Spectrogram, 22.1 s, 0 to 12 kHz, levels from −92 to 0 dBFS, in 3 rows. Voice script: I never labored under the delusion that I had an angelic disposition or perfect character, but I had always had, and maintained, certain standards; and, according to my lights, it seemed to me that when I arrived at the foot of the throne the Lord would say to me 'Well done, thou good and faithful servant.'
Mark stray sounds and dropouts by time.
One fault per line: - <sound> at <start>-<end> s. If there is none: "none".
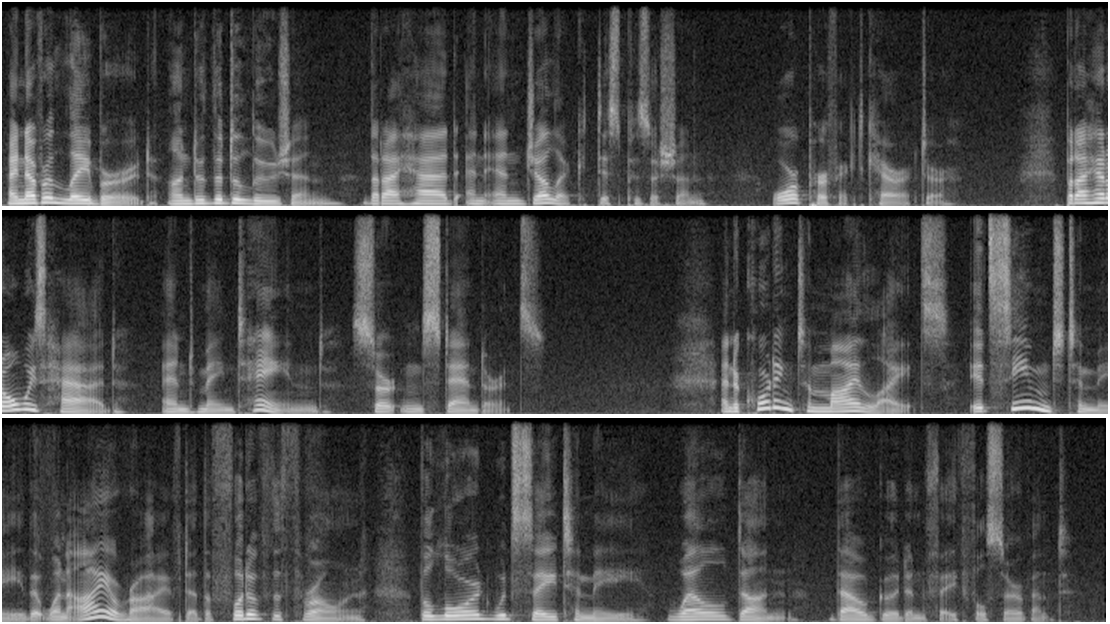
none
